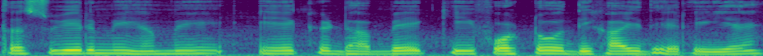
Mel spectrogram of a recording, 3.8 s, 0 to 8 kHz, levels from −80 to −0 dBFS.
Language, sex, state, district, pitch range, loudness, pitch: Hindi, male, Uttar Pradesh, Muzaffarnagar, 140-155 Hz, -16 LUFS, 150 Hz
